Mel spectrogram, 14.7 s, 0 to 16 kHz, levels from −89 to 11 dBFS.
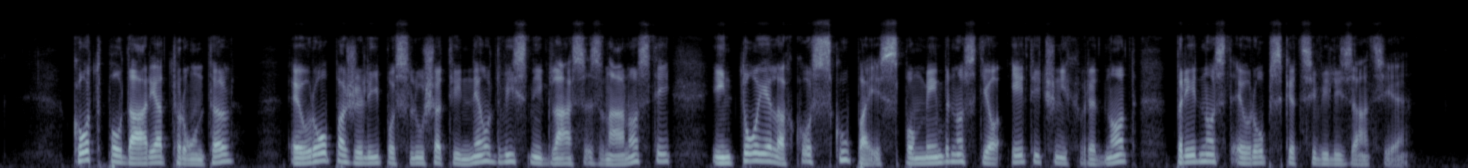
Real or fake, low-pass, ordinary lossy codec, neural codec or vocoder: real; 7.2 kHz; Opus, 32 kbps; none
